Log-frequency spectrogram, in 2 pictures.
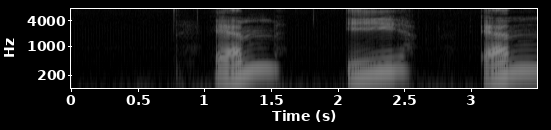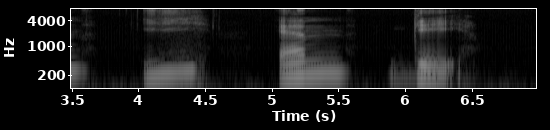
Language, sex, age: Swedish, female, 53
